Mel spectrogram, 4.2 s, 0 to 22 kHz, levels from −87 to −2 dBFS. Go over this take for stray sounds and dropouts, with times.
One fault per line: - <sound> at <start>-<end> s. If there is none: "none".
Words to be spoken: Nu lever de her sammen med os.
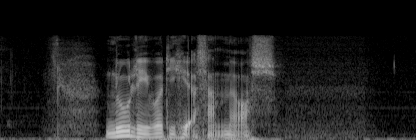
none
